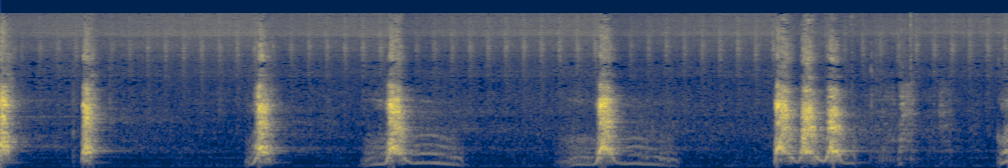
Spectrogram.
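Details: English Springer Spaniel named Festus barking at a turtle while guarding the house: short sharp barks spaced one to two seconds apart, some with a brief growly tail, a quick double bark near the end, quiet between.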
